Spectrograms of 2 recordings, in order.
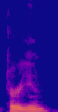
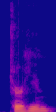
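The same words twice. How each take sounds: First: "Terhune" with the H nearly dropped; soft H. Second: "Terhune" with the H clearly sounded; hard H. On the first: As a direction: say "Terhune" as "Ter-yoon", gliding over the H. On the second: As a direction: say "Terhune" with an audible H after "Ter". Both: Shown as a demonstration. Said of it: "if it's a hard H".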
